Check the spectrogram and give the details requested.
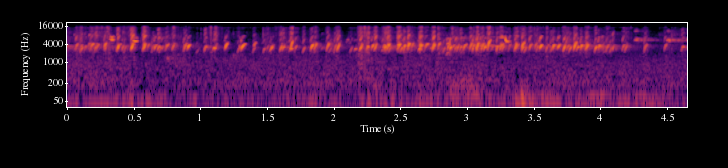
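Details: European goldfinch nestlings beg their parents for food with high, insistent calling. Quick tinkling chirps pile into a dense twitter, with a short pause near the middle before the chatter swells again.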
